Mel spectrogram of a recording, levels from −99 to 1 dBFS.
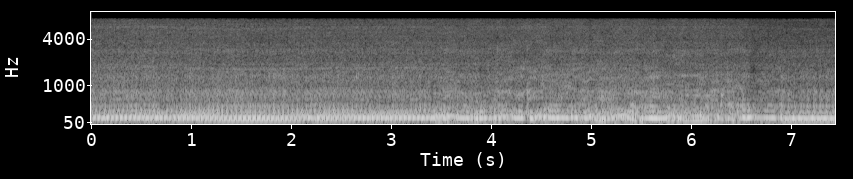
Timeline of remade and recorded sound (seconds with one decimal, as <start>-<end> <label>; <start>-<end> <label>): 0.0-3.4 recorded; 3.4-6.9 remade; 6.9-7.4 recorded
